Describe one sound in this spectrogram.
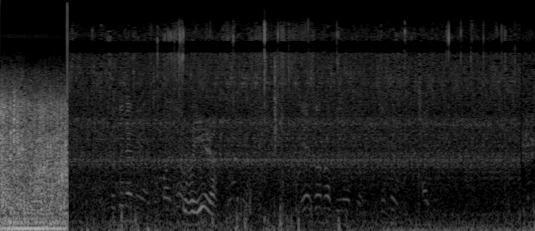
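Burnt wood crackles and hisses softly.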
